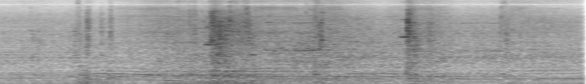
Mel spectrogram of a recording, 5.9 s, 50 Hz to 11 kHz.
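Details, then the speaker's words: Used Komatsu excavator with a turbocharged diesel, 1,300 hours, hoses recently replaced; fires right up, and the steady diesel drone firms up while lifting a vehicle, with a few arm clanks and no knocks or squeals: healthy under hydraulic load. "Fire right on, and so responsive, and it's smooth. Easily lifts the vehicle like this."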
